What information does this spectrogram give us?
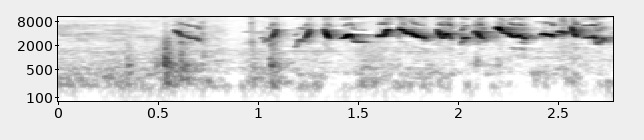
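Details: Fast, high-pitched song of an Oriental white-eye (kecial kuning) from Lombok: a rapid run of sharp, twittering notes rushing together after a few soft knocks, with faint low rustling underneath.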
